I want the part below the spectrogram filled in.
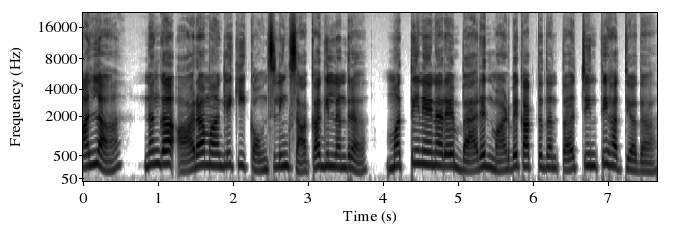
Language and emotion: Kannada, fearful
